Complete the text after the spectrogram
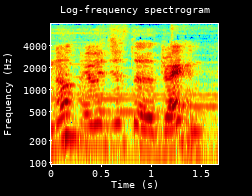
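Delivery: ordinary talk, nothing marked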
